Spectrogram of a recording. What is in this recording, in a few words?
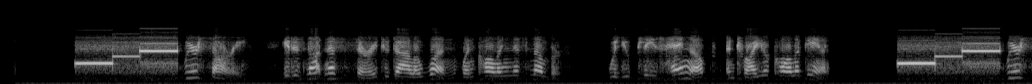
do not dial 1, Verizon POTS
